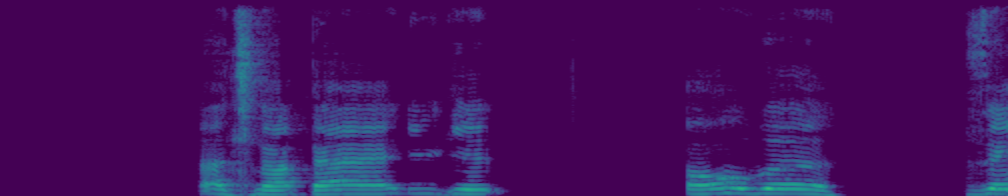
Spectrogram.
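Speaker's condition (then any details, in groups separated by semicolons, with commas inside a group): Cerebral palsy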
